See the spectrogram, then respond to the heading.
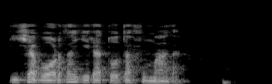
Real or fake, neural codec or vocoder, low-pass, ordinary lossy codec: real; none; 7.2 kHz; MP3, 48 kbps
